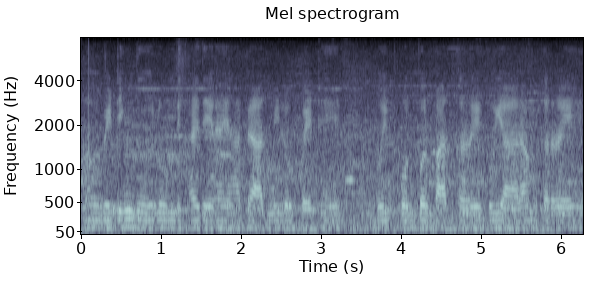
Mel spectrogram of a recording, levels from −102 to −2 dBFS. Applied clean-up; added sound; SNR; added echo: none; none; none; none.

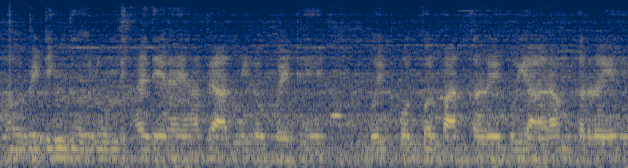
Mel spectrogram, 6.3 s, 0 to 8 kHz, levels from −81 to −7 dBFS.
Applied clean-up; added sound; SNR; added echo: none; none; none; reverberation time 0.2 s.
